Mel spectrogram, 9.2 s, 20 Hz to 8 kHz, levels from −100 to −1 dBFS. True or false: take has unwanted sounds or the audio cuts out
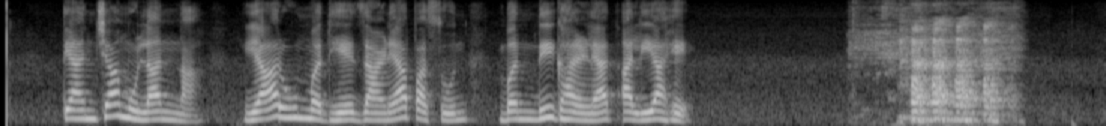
true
